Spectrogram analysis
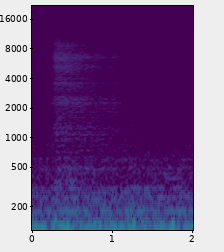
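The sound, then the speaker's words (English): A deep breath drawn in during a guided relaxation exercise: one soft, airy rush lasting under a second, fairly quiet, over a faint steady low hum. “one more time, taking a big, big deep breath in”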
